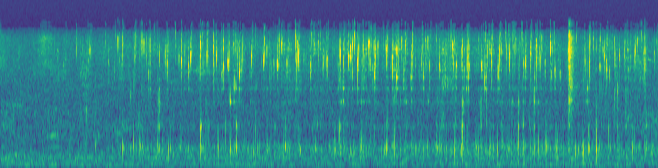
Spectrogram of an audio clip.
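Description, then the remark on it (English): Steady bubbling and popping of a pot of food simmering while cooking, a continuous wet gurgle with scattered small bursts, fairly quiet and without talk. “So that's the bubbling.”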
